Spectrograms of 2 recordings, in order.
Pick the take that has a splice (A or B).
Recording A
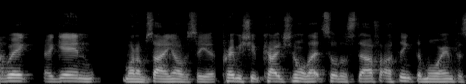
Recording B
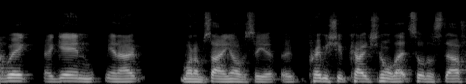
A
